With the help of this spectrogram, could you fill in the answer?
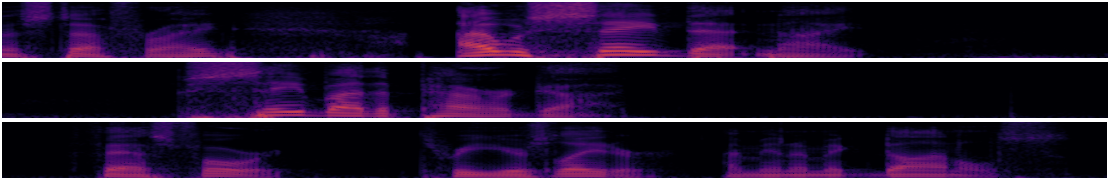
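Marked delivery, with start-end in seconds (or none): none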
